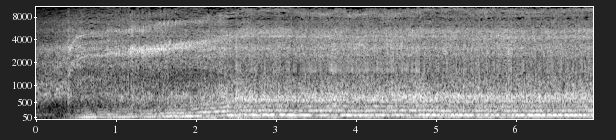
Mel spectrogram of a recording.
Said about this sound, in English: Here's a Parrot AR drone about a foot long. You hear it starting up and taking off.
